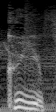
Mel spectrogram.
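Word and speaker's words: Київ: Es la capital que en ruso se dice Kiev, pero ucraniano. En ucraniano se KUV. U. Si pueden pronunciar esta u que estoy entrenando todos mis amigos para decir u.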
